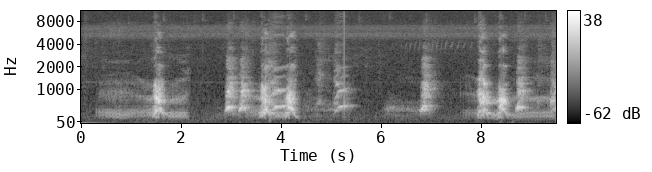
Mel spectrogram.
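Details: Coyote giving a run of short harsh barks and yelps in clusters, mixed with low rumbling growls between bursts, with brief silent gaps.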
